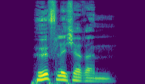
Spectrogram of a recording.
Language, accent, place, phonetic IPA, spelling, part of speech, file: German, Germany, Berlin, [ˈhøːflɪçəʁəm], höflicherem, adjective, De-höflicherem.ogg
- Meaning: strong dative masculine/neuter singular comparative degree of höflich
